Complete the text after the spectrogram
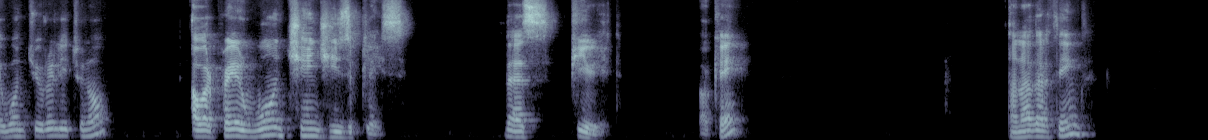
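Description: A middle-aged man speaks calmly in short bursts through an online call.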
